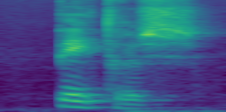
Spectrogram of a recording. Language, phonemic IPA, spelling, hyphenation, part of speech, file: Dutch, /ˈpeː.trʏs/, Petrus, Pe‧trus, proper noun, Nl-Petrus.ogg
- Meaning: 1. Simon Peter, Cephas (Biblical character, early Christian leader) 2. a male given name, now rare outside baptismal names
